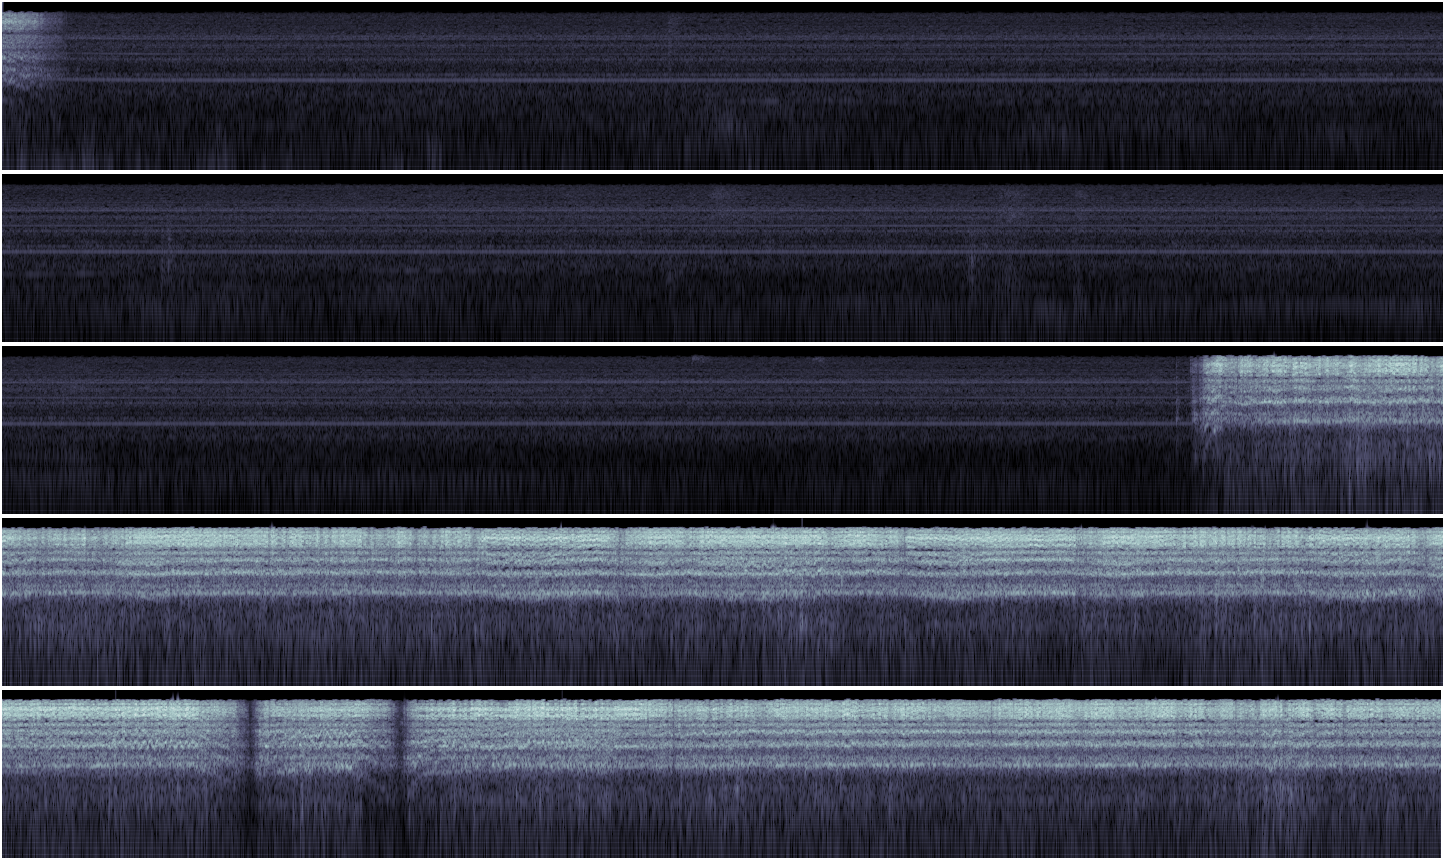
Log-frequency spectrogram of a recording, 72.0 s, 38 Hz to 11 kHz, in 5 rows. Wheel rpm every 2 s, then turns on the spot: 0, 0, 0, 0, 0, 0, 0, 0, 0, 0, 0, 0, 0, 0, 0, 0, 0, 0, 0, 0, 80, 220, 220, 230, 220, 220, 220, 230, 220, 180, 120, 160, 220, 230, 230, 230.
none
